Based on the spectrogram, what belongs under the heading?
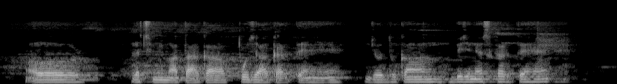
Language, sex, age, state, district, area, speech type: Hindi, male, 60+, Bihar, Begusarai, urban, spontaneous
